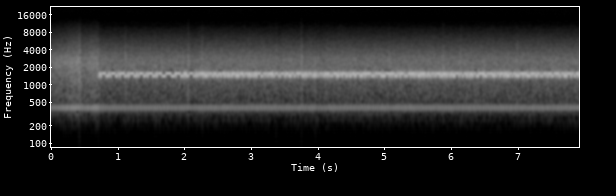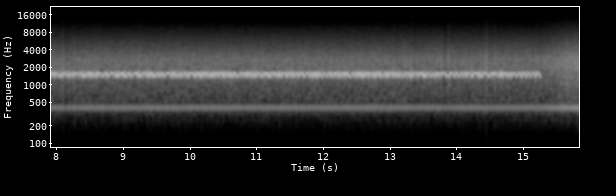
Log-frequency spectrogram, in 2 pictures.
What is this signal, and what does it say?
NAVTEX (SITOR-B), 100 baud, 170 Hz shift, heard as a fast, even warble, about 1500 Hz centre, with radio static, static crashes and a steady whistle near 410 Hz. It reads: ZPDMN IKMWC ILNVX BAWPE DNMET MYSCU OUMQT WEKOH FPOOF WNHQS CCIDH OEVNX YCGXL EOTJO TOVYA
